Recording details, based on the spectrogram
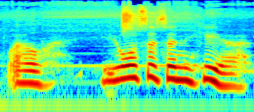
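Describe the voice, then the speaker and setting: An actress playing a guarded, quietly compassionate woman traveller in an audio drama, with a terse, sober, measured delivery. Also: fairly high pitch, poor audio. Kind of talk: audio drama character acting.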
